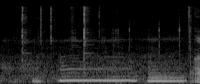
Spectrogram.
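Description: A man's voice holding a level, wordless hum twice, a long one and then a shorter one, while a digital caliper's metal jaws tick against the cast-iron flange of an exhaust manifold a few times.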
